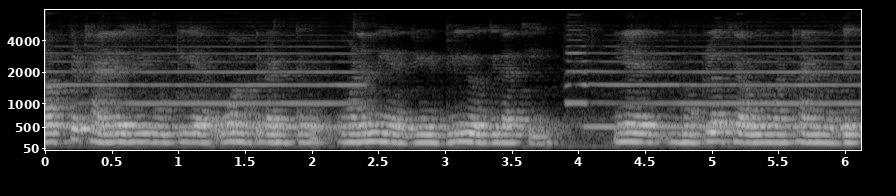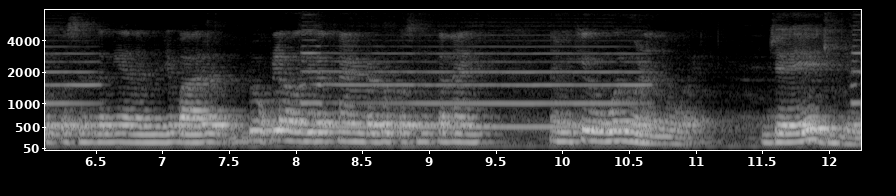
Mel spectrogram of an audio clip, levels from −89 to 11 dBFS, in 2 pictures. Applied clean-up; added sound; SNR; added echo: none; Wind instrument, woodwind instrument; 14 dB; reverberation time 0.6 s.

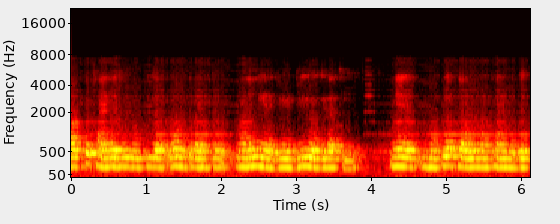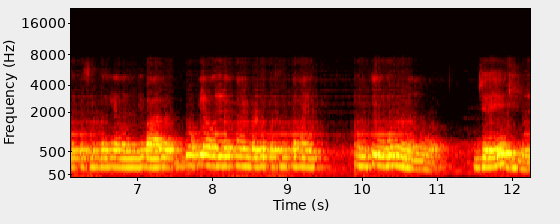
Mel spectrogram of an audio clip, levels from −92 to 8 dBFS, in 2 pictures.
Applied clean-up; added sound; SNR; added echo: neural separator model SepFormer DNS4.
